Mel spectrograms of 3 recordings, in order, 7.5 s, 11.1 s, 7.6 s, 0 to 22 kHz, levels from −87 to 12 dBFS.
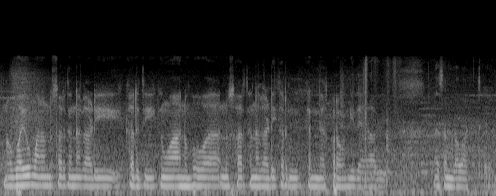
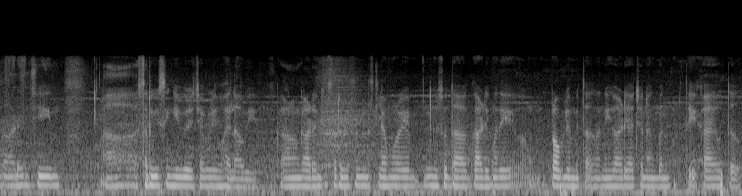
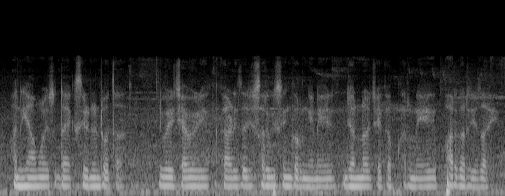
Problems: constant background noise, continuous background conversations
